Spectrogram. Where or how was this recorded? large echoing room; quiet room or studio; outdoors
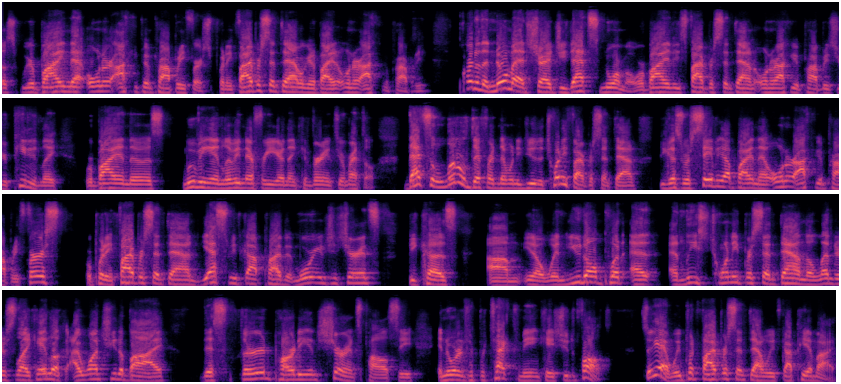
quiet room or studio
